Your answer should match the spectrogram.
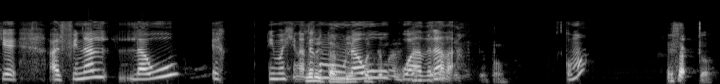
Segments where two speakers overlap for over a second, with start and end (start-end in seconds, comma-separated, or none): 3.0-4.5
